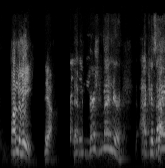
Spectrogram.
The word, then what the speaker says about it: Pallavi: Is it Pallavi? Pallavi, yeah.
